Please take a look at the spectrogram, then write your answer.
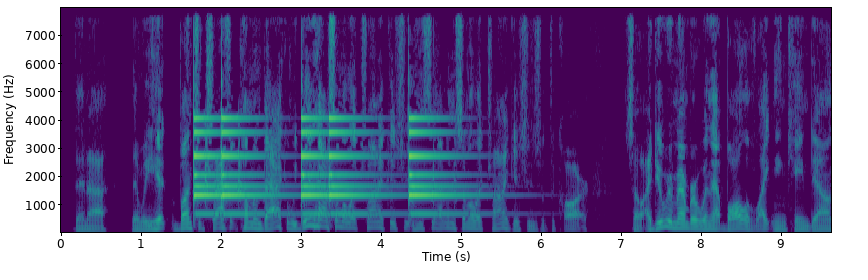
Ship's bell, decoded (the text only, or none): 5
